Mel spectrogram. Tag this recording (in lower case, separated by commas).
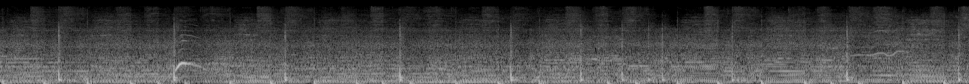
music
